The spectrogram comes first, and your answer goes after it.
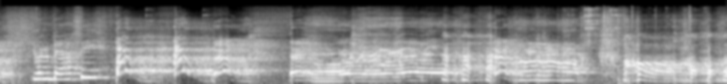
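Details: Two-year-old Staffordshire Bull Terrier Maverick, a female, objects to bath time with drawn-out, warbling moans and yodel-like grumbles sliding up and down, in several long bursts, as an owner's voice keeps urging her on.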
